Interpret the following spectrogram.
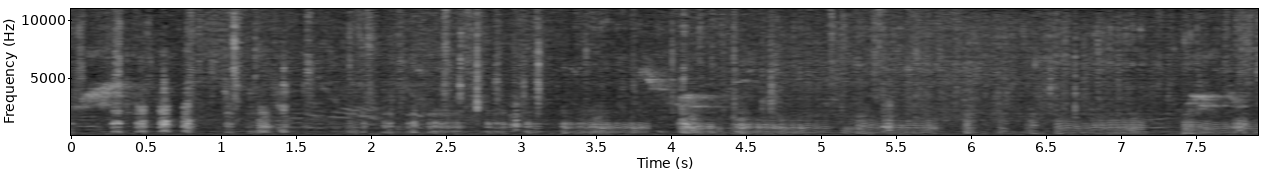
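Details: Three one-year-old meerkats foraging for bugs and hidden mealworms in an overgrown enclosure give a busy stream of short, clucking chirps and murmurs, overlapping in quick bursts.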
